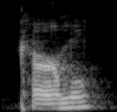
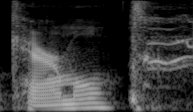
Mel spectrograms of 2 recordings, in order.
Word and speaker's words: caramel: Caramel? They just drop that second A. A little caramel?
